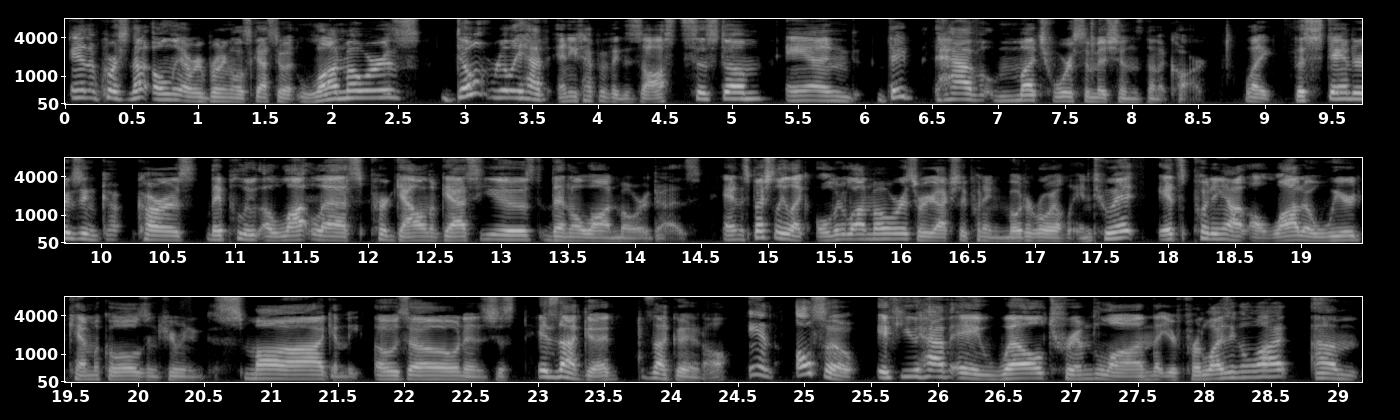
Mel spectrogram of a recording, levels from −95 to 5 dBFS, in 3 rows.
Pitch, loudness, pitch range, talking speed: 155 Hz, -31 LUFS, 135-205 Hz, 215 wpm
